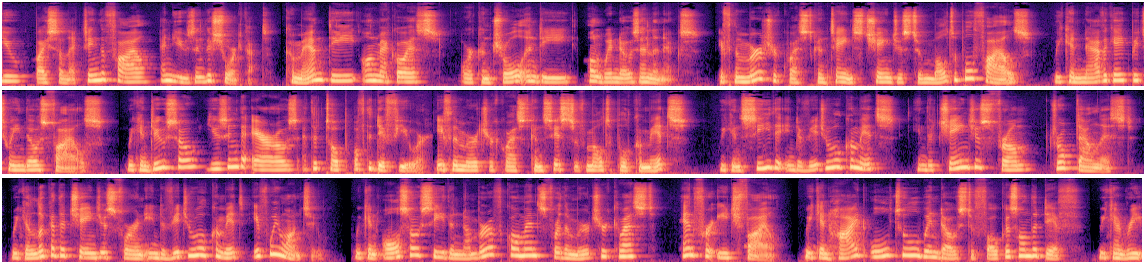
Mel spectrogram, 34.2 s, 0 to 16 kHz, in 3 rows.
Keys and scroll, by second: 3.1 super+d, 31.5 shift+super+F12, 33.9 shift+super+F12.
